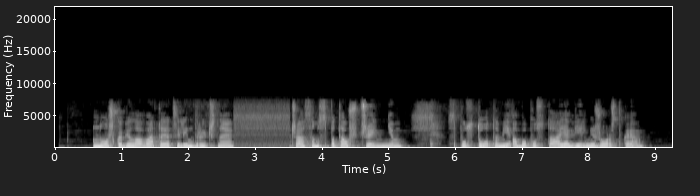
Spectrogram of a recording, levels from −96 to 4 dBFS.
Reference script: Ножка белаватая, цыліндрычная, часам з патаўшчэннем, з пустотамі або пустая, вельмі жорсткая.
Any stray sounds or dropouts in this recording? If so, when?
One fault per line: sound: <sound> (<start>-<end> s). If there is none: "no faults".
no faults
